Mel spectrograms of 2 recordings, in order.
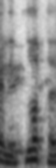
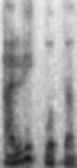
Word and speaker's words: alícuota: No dice alicuota, dice alícuota, porque tiene acento en la I.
